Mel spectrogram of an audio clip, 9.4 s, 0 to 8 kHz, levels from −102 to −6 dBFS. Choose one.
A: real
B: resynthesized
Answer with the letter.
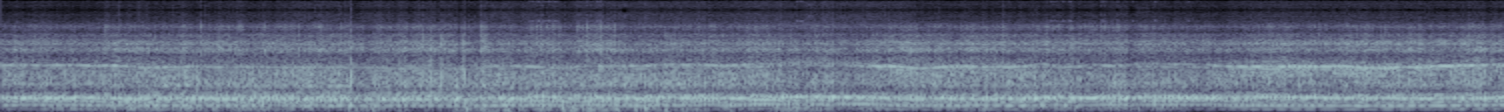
A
